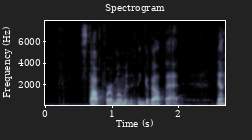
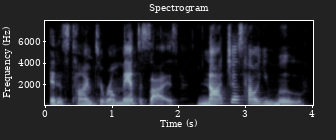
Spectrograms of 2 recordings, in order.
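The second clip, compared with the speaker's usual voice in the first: usual speaking voice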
